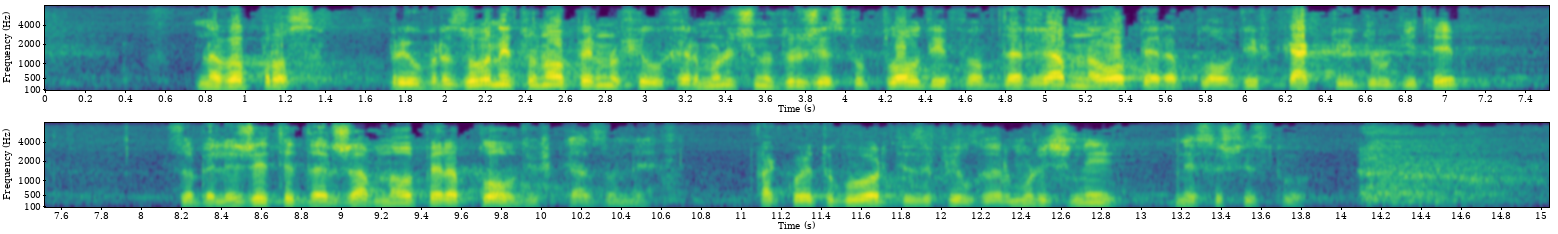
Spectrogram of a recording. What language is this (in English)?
Bulgarian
